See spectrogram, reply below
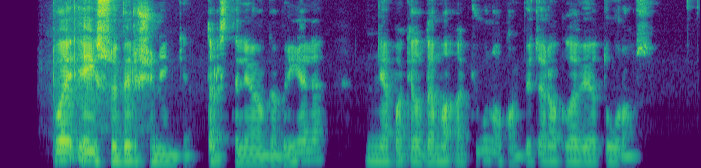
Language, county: Lithuanian, Klaipėda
